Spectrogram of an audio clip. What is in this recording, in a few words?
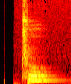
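"chu", Chinese, tone 1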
